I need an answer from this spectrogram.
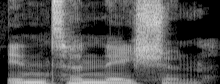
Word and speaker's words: intonation: are stressed for example the word intonation has four syllables is pronounced intonation getting the word stress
